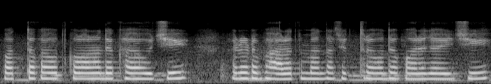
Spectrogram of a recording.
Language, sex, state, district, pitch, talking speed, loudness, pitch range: Odia, female, Odisha, Nuapada, 265 Hz, 110 wpm, -13 LUFS, 260-270 Hz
